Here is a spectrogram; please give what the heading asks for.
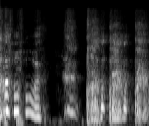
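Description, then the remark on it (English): A short vocal sound, then three harsh, raspy coughs in quick succession, fairly loud, each a separate burst with brief gaps between. “Oh, God, I'm going to try so hard not to cough through this thing.”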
